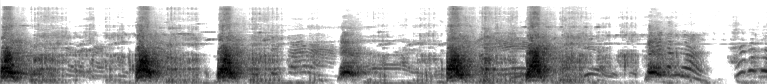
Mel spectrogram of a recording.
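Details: An American Bulldog of the Big Bully type gives deep, booming barks, one every second or so, with a human voice between them.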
